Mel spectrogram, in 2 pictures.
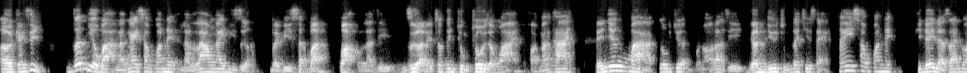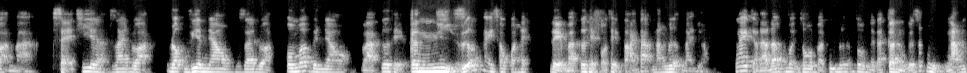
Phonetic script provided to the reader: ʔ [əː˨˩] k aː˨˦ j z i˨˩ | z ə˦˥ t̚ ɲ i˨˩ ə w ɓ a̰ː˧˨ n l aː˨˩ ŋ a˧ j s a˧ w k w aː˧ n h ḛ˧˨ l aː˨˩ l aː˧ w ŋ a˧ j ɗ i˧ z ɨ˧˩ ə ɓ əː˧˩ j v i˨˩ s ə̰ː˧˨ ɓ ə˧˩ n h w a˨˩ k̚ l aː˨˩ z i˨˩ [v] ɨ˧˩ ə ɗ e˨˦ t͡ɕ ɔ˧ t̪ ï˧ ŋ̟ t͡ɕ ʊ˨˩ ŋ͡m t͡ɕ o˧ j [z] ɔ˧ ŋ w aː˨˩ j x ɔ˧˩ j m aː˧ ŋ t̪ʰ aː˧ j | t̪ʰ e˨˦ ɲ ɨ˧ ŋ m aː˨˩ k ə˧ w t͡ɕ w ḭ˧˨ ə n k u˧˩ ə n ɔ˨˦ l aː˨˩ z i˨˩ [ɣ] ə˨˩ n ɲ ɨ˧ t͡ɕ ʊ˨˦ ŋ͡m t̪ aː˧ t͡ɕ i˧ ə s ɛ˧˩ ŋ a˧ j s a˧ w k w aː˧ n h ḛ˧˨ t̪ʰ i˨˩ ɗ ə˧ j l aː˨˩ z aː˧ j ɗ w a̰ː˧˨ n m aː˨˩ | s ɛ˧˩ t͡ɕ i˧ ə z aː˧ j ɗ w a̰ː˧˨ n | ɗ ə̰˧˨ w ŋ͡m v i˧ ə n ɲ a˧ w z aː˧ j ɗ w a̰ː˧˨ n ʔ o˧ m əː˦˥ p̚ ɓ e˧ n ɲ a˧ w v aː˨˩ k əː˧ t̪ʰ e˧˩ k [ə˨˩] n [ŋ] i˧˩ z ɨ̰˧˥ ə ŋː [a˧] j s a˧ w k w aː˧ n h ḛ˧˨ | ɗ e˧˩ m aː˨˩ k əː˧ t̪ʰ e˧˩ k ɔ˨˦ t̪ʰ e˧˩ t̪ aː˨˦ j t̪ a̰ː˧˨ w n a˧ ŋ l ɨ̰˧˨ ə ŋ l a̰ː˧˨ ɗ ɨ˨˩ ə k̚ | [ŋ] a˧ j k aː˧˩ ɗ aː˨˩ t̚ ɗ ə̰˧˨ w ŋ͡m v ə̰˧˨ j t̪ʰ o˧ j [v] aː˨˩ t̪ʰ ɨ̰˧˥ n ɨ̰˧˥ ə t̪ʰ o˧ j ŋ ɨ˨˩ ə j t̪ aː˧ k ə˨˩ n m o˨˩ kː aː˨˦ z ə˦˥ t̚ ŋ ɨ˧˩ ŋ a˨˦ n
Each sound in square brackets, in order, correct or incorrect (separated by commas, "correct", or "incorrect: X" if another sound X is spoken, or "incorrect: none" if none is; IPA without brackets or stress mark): correct, incorrect: z, correct, correct, correct, correct, correct, correct, correct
